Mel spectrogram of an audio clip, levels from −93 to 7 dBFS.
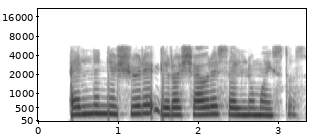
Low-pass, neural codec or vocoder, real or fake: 5.4 kHz; none; real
